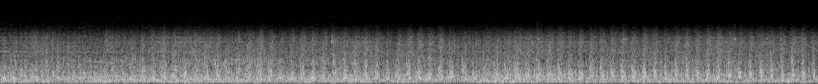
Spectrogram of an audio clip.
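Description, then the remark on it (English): A military helicopter's rotor runs steadily, a loud continuous throbbing chop with a low engine drone, filling the whole stretch without letup and with no voices. “As a safety precaution, the M60s may not be armed on the flight line, so the chopper is moved to a different part of the field where the rocket pods are armed and the gun barrels are put on.”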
